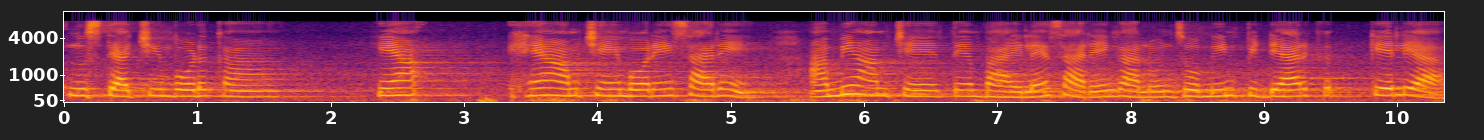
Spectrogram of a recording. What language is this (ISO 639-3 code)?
kok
